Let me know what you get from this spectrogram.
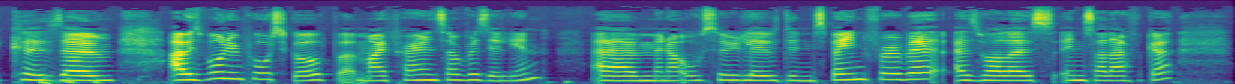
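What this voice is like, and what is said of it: Strong South African accent. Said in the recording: “you have a South African accent and you haven't lost it one bit. It's still very much there, very strong”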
